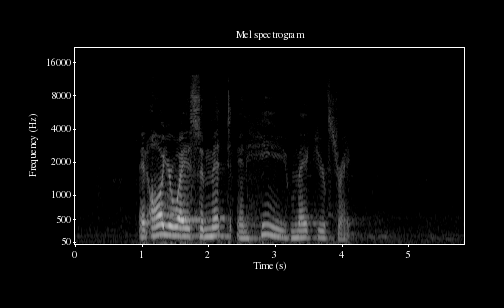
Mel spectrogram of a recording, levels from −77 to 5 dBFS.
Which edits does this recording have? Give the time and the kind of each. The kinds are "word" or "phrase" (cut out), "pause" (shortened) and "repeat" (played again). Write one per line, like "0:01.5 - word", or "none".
0:02.3 - word
0:03.2 - word
0:03.8 - word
